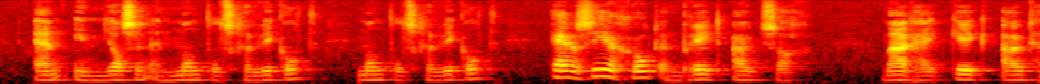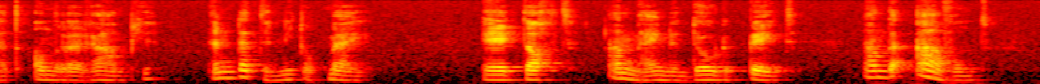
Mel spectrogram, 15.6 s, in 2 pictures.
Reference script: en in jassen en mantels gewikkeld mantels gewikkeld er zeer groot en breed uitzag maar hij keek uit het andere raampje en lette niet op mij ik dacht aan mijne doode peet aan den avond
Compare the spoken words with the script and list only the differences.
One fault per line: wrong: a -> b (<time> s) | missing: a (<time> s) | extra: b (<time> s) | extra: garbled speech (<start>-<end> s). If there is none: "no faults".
no faults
